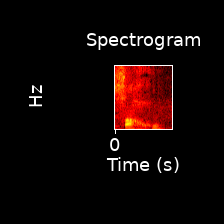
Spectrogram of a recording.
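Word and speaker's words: Sahu: Mais en fait, dans les langues, on le roule en fait. C'est pour ça que ça fait sarro.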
